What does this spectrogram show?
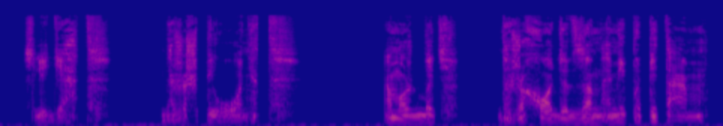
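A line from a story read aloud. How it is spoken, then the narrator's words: Near-hysterical mutter. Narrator (Russian): пробормотал дядя Вернон, который, кажется, был на грани помешательства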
